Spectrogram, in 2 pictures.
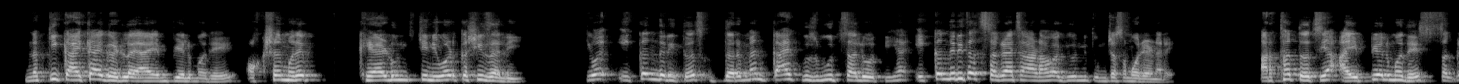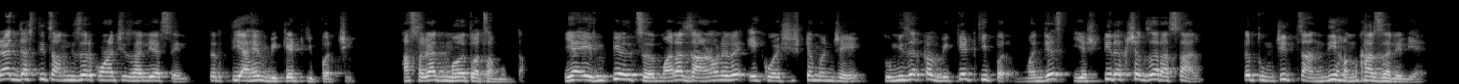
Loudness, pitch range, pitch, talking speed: -19 LUFS, 165-220 Hz, 190 Hz, 155 wpm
